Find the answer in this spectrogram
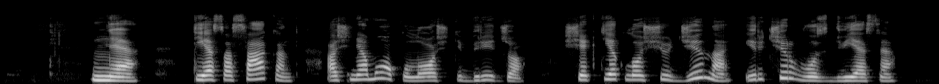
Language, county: Lithuanian, Kaunas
